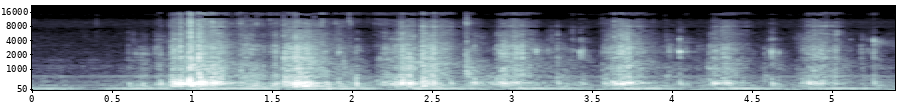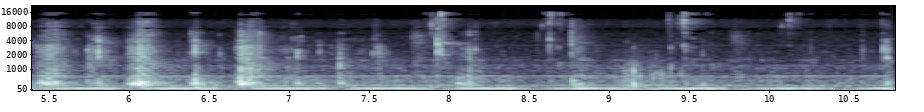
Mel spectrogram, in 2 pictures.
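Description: Close-up chewing of a crunchy snack chip: a loud crunching bite about a second in, then a run of crunchy chews that grow fainter toward the end.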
